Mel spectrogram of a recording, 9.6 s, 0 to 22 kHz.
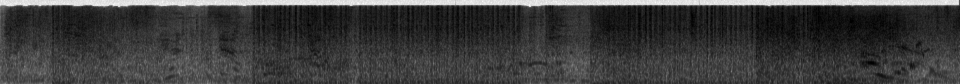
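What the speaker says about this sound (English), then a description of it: "That turret's ripping us up!" Heavy turret fire rattles during a Gears 5 battle, a sustained mechanical barrage with booming impacts layered over game effects, loud and nearly constant throughout.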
